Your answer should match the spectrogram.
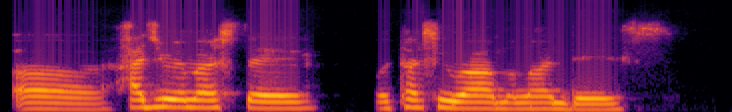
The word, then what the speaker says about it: Hajimemashite: Am I saying it right? Hajimemashite? – Hajimemashite. – Hajimemashite. Is that right? I'm saying two different things. I know I am. – Haji. – Haji. – Me. – Me. – Maste.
